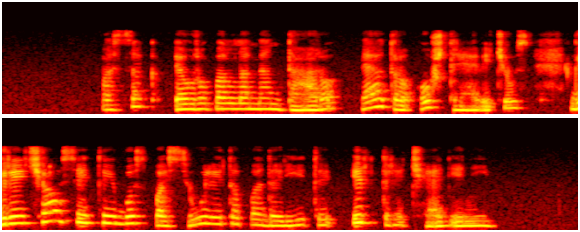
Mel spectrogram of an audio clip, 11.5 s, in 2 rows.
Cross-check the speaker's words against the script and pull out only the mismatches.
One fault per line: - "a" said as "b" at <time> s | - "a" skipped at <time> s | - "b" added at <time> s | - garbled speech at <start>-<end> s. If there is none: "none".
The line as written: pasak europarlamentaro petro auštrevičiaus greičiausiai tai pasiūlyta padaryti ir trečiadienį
- "bus" added at 7.0 s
